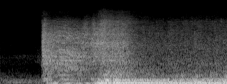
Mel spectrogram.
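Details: Old Toyota FJ40 on its first start after exhaust leak repair and a new aluminum fuel line, temporarily hooked up. It cranks briefly, catches cleanly and settles into a low, even, quiet idle with no exhaust puffing or ticking; normal idle.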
